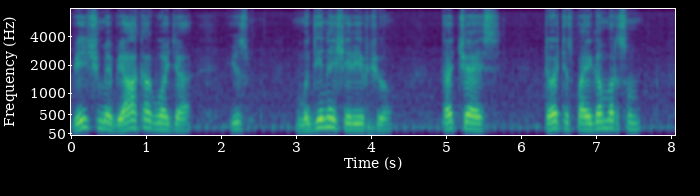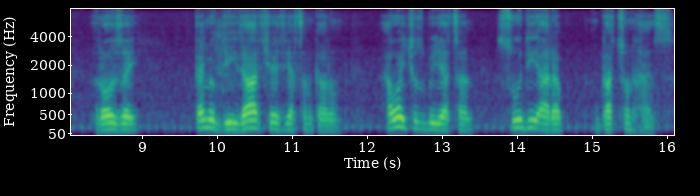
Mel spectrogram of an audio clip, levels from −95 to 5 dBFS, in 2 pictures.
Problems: none marked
